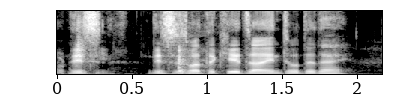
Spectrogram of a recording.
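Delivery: put-on Mexican-accented character voice. Playing a doctor character, the speaker tries a mexican accent voice. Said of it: "how do I get into a Mexican voice".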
